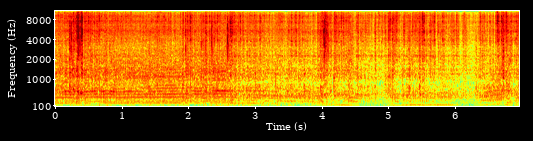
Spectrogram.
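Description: BMW 1802's M10 four-cylinder rally engine running hard, heard from inside the car; its pitch steps down about four seconds in and it briefly eases near the end, with a few sharp clicks over it.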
